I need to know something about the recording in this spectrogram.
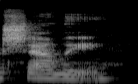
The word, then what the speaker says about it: challis: It's rayon chelly. And Challis is spelled Challis because, you know. And I just learned how to pronounce it when my mother corrected me live on TV once.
